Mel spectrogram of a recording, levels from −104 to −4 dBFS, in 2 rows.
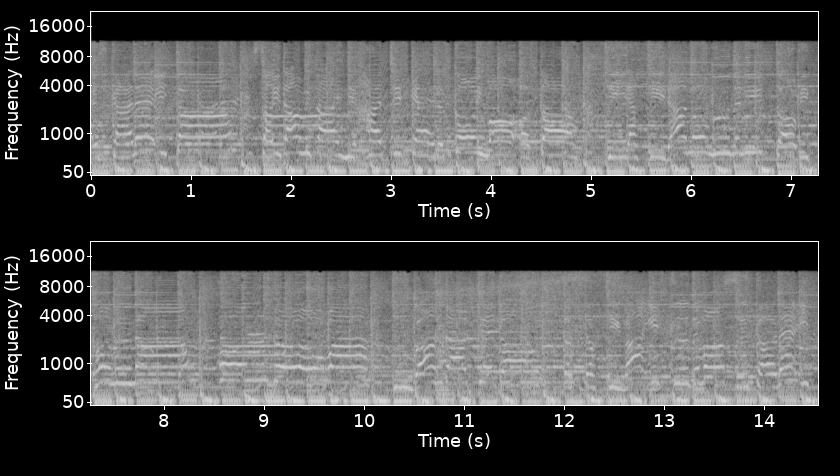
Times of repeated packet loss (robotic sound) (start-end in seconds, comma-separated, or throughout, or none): none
